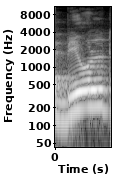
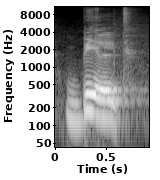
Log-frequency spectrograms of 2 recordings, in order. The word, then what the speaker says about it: built: यहाँ पर लिया है, बिल्ट, बिल्ट या ब्यूल्ट या इस तरह का कोई वर्ड प्रोनाउंसिएशन नहीं होगा, बिल्ट, बिल्ट, बिल्ट।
